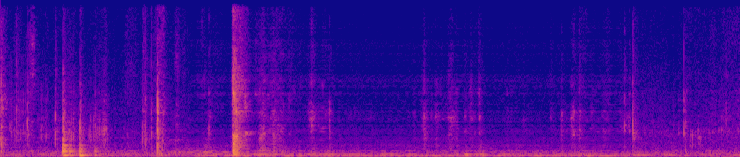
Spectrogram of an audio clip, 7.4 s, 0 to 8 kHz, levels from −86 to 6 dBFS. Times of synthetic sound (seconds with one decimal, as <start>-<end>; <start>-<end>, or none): 1.9-6.3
